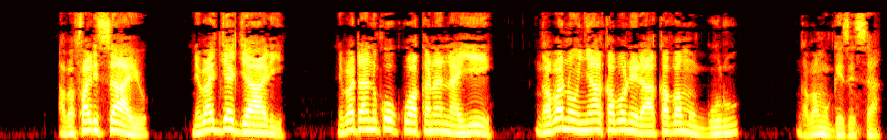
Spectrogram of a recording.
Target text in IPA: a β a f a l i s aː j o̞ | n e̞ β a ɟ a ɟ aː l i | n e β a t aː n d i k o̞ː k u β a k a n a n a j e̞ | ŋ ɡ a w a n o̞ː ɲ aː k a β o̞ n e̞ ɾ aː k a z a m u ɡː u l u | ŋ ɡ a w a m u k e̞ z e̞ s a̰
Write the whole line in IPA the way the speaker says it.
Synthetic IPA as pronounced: a β a f a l i s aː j o̞ | n e̞ β a ɟː a ɟ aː l i | n e β a t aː n d i k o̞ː k u w a k a n a n a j e̞ | ŋ ɡ a β a n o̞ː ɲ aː k a β o̞ n e̞ ɾ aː k a v a m u ɡː u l u | ŋ ɡ a β a m u ɡ e̞ z e̞ s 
